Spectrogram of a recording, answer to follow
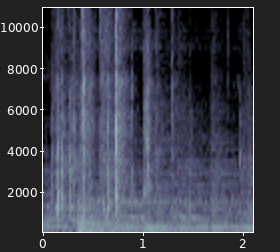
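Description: Background music with steady held notes, over a few short crackles of a clear plastic zip-lock bag being handled.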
